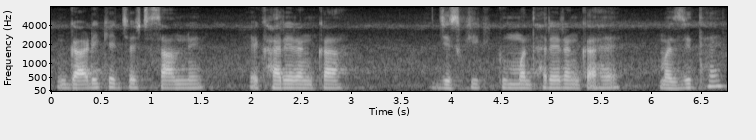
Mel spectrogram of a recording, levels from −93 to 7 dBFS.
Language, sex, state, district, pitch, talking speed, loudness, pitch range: Hindi, male, Uttar Pradesh, Lucknow, 135 Hz, 140 wpm, -20 LUFS, 130-140 Hz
